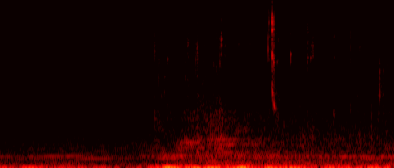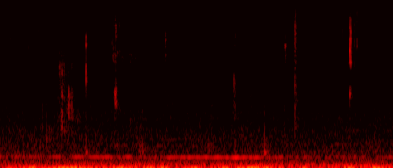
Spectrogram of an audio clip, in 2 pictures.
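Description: Close-miked chewing with wet mouth and lip clicks, starting about a second and a half in.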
